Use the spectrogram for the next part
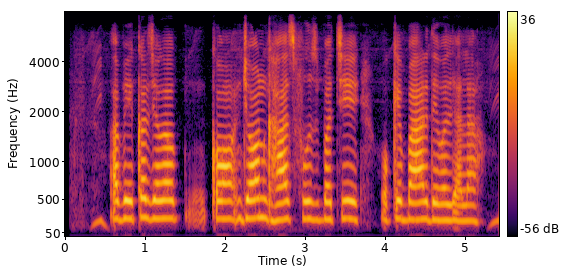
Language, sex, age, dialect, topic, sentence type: Bhojpuri, female, 18-24, Western, agriculture, statement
